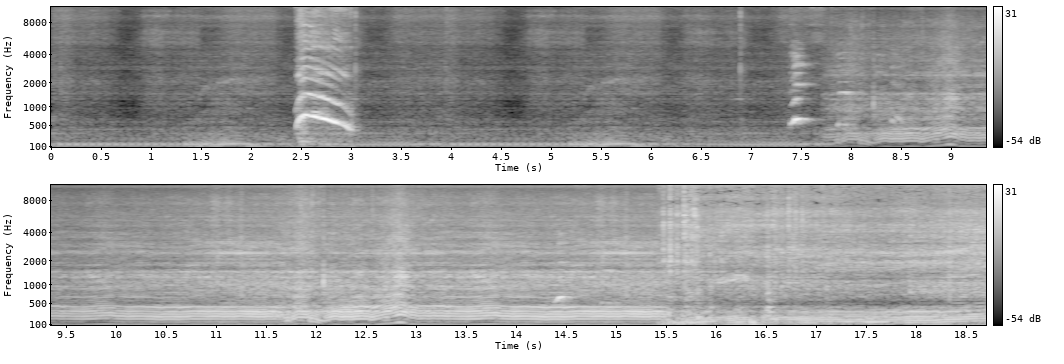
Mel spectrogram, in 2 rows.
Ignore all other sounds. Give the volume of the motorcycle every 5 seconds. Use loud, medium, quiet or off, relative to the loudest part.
quiet, quiet, loud, loud.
